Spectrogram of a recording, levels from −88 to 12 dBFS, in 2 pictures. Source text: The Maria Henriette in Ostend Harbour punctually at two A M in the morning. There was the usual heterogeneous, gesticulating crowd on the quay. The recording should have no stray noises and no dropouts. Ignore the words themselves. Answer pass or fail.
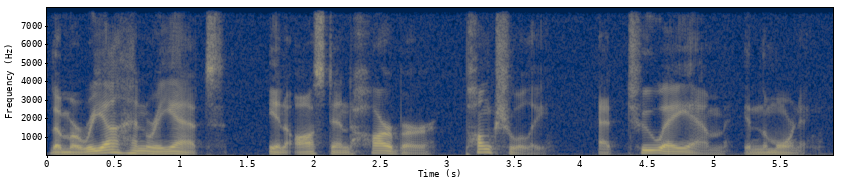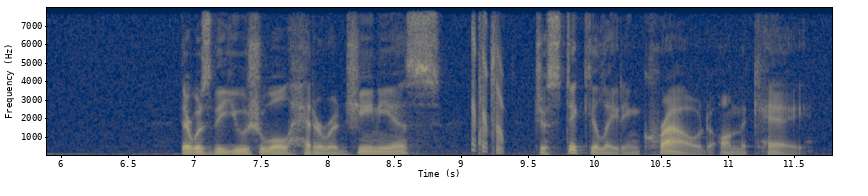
fail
